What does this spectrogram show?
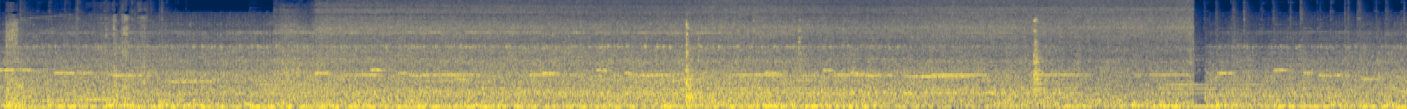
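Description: Sound effects for an animated dump truck: a steady truck engine noise with short high beeps over it, and two sharp clicks about seven and ten seconds in, while the truck tips its load.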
